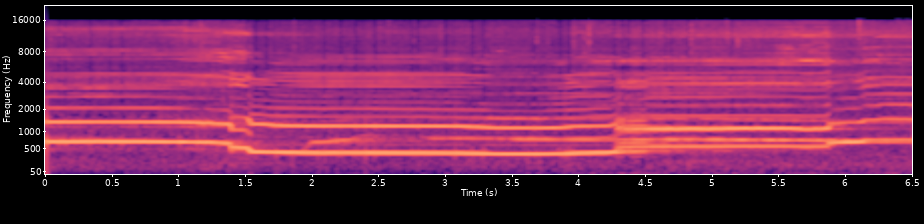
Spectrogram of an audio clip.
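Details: Wolf from the Wolf Conservation Center giving a long smooth howl that steps down from a higher note to a low held tone, then jumps back up in stages before fading slightly at the close.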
